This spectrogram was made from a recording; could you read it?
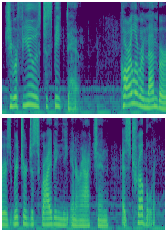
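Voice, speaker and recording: A woman with an American accent narrates as a true crime podcast host. Her voice sits on the low side, with music playing behind her scripted storytelling. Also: normal speed, darkish tone.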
